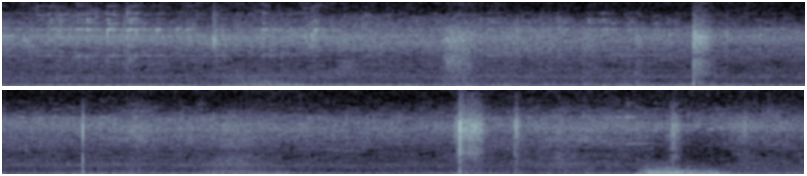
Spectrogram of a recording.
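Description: Faint low hum of a distant vehicle engine running, strongest for the first two seconds and then weaker, with a few faint clicks.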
